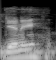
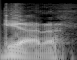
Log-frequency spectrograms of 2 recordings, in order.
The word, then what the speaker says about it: Guiana: You're trying to say French Guinea? I'm pretty sure it's pronounced Guiana.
